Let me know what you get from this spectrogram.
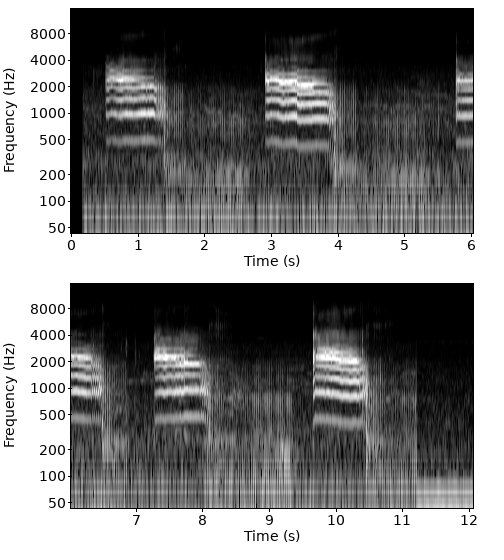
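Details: A young female orange kitten meows again and again, drawn-out nasal cries every two to three seconds, asking for attention like a spoiled child.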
